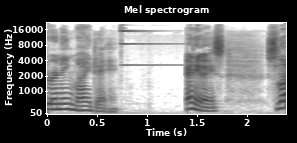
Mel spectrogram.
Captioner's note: bell dings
